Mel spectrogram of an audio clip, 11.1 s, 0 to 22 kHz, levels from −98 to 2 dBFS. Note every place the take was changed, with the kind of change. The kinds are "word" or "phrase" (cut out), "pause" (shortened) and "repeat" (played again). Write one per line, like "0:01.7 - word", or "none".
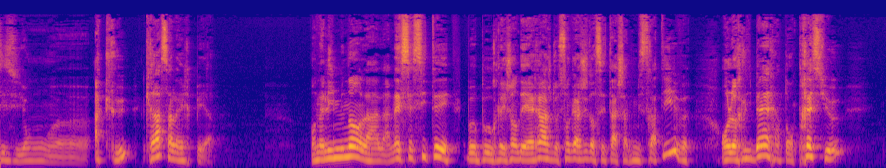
0:01.7 - pause
0:05.7 - pause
